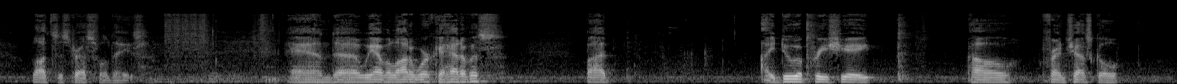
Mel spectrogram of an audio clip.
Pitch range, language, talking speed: 105-115 Hz, English, 105 wpm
